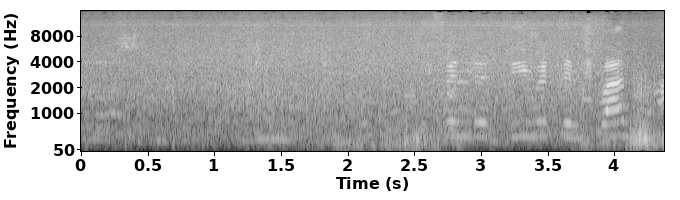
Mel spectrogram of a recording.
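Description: A steady rushing noise, with short high-pitched voices calling out several times in the second half.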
